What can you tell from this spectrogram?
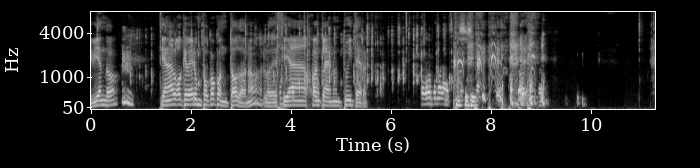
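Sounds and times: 
speech: 0:00.0 - 0:05.8, 0:06.6 - 0:09.9
typing on a computer keyboard: 0:00.8 - 0:08.4
laughter: 0:06.8 - 0:09.2.

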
